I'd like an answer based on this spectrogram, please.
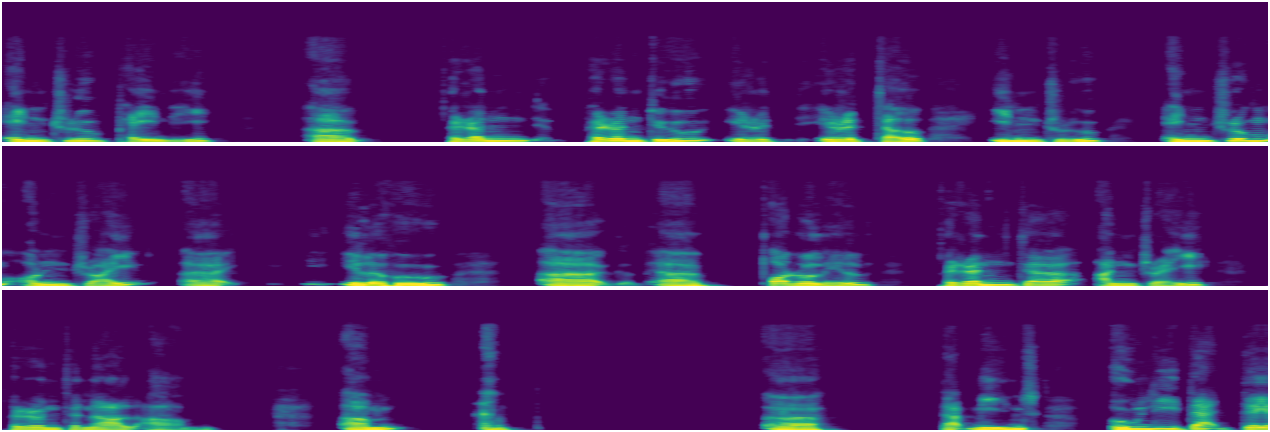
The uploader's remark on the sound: In a Zoom meeting with Sri Ramana Center, Houston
